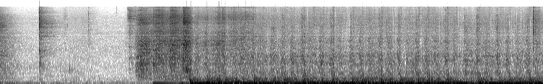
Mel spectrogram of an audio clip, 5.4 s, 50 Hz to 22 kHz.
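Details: Kawasaki KLX with a new battery, fully charged then charger removed, in a repeated-start test: brisk crank, the single catches within a second into a steady low thumping idle; the battery managed 13 starts and is judged normal so far.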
